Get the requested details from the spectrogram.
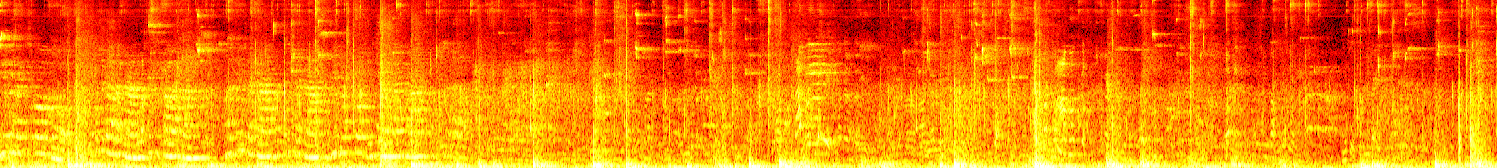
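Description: A table tennis ball clicks back and forth between paddles and bounces on a table.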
